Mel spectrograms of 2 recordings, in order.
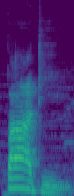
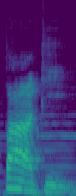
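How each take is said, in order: Both takes have the same delivery.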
